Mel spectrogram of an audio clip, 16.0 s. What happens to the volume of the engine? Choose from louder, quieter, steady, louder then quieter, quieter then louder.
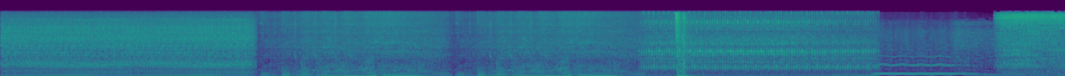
steady.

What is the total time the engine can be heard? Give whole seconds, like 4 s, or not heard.
16 s.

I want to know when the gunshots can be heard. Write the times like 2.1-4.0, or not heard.
10.1-10.6.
